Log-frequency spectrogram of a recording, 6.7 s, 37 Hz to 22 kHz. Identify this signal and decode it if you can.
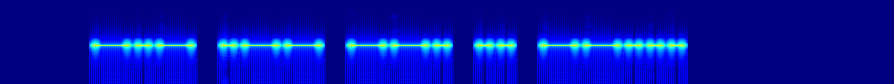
Morse code, heard as a keyed tone, about 15 wpm, 700 Hz. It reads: KWGI7
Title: Code Groups - 5 Letter:Numbers - 15wpm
